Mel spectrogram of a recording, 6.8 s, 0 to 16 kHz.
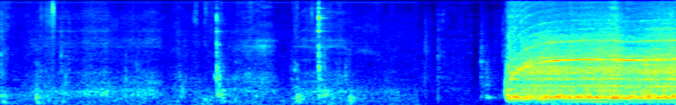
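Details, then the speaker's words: Draper oscillating bobbin (spindle) sander, 10–12 years old, test run after replacing the drive belts to fix poor oscillation: a few quiet knocks, then the motor starts and holds a smooth, even whir; running normally, seemingly as good as new. "Okay, all fixed and up and running and seemingly as good as new."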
